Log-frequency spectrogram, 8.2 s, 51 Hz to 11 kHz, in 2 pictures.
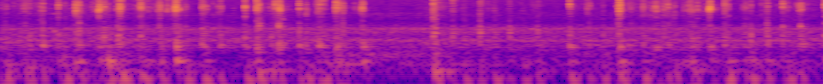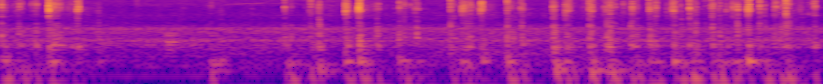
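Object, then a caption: Plastic laptop keyboard keys. Fingertips of both hands type rapidly on the black plastic chiclet keys of a 2014 Acer Chromebook C20's grey laptop keyboard deck. The result is a dense run of quick, bright clicky taps with short decay, steady throughout.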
